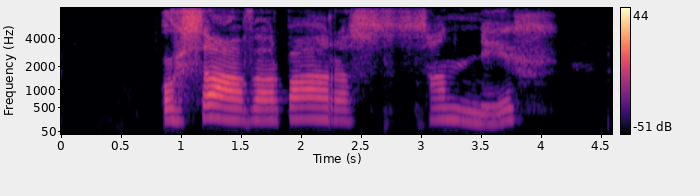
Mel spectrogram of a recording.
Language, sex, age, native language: Icelandic, male, 8, Icelandic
